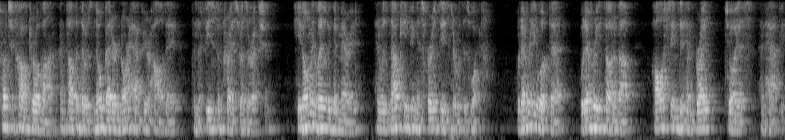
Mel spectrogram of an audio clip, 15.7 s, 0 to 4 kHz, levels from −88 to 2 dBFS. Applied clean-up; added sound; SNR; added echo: none; none; none; reverberation time 0.6 s.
